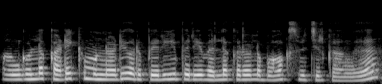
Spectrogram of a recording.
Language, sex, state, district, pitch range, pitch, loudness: Tamil, female, Tamil Nadu, Nilgiris, 220-240 Hz, 225 Hz, -16 LUFS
